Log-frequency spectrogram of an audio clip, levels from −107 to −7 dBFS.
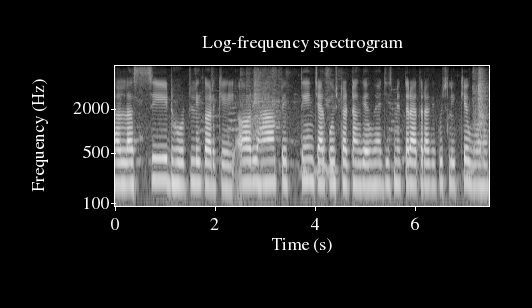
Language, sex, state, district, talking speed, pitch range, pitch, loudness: Hindi, female, Bihar, Araria, 145 wpm, 185-195 Hz, 190 Hz, -26 LUFS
